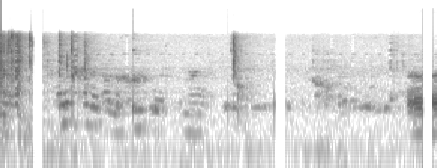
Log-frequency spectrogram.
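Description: Plastic sweet wrapper crinkling as chewy sweets are unwrapped and handled, in scattered crackles with a brief rustle about two seconds in, over faint mumbling.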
